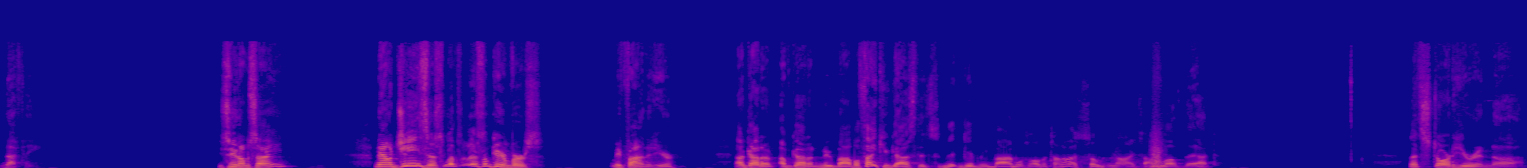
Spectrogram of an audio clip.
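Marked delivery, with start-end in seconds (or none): none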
